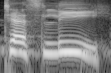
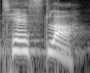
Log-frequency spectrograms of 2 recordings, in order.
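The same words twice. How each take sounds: First: The word ends with an 'ee' vowel. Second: The word ends with an 'ah' vowel. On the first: The speaker calls it wrong. "He didn't say Tesla" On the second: The speaker calls it right. "He said Tesla. La. A"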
